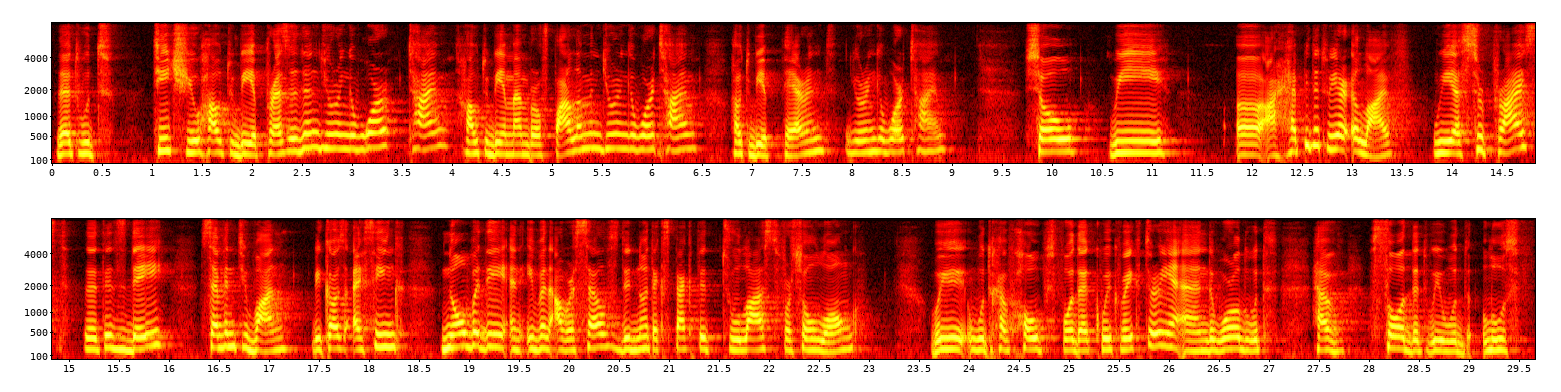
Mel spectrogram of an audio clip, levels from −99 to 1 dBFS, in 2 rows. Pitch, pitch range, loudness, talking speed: 205 Hz, 190-235 Hz, -22 LUFS, 165 wpm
